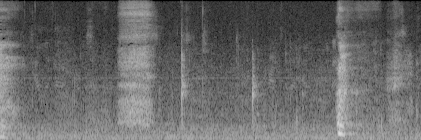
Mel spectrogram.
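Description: A man's breathing and short grunts while pulling a lat pulldown: a loud hissing breath about two seconds in, and a brief grunt falling in pitch near the end, with a few faint clicks between.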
